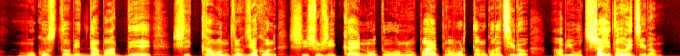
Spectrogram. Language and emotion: Bengali, happy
